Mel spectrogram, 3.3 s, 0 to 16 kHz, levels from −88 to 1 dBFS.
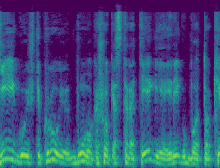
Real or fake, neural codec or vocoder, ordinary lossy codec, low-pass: real; none; AAC, 48 kbps; 14.4 kHz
